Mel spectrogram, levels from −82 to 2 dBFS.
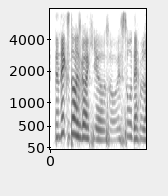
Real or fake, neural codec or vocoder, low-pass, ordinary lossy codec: real; none; 7.2 kHz; Opus, 64 kbps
